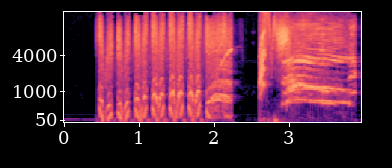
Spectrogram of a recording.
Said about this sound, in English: The old helicopter scratch.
